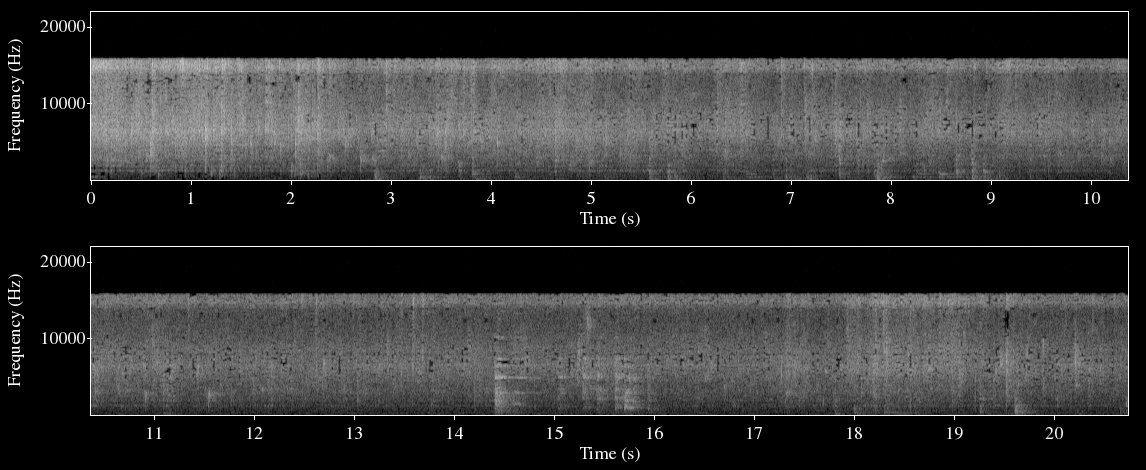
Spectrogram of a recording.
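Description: Sliced onions sizzling in hot oil, loudest as they hit the oil and easing off over the first ten seconds or so. A wooden spatula scrapes and knocks against the enamel pot now and then as the onions are stirred.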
